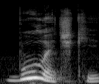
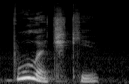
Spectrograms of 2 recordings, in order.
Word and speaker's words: булочки: Булочки. Die Betonung bleibt auf u, Булочки.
